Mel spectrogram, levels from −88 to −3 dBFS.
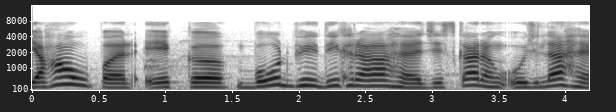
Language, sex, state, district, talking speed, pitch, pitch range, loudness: Hindi, male, Jharkhand, Ranchi, 185 wpm, 200 Hz, 190-255 Hz, -17 LUFS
